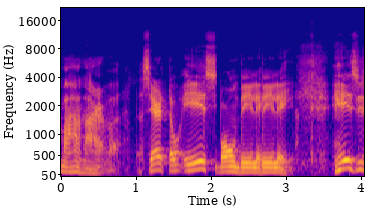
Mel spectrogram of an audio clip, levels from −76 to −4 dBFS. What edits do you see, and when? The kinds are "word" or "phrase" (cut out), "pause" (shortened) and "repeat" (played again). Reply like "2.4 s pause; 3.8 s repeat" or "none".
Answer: 0.9 s pause; 2.1 s phrase; 2.7 s repeat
